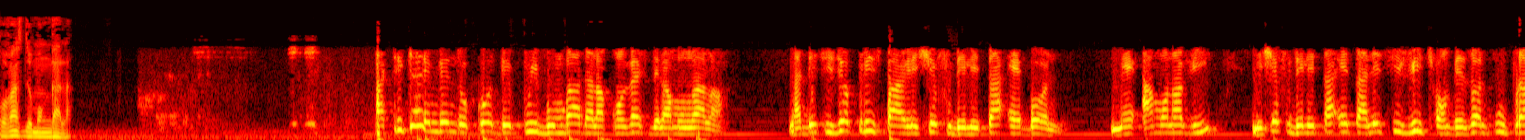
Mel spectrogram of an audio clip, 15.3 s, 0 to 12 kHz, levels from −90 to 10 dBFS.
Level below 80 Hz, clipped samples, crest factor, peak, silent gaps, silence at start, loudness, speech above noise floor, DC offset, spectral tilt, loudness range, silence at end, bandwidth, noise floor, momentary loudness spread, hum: -48 dBFS; under 0.1%; 18 dB; -2 dBFS; none; 0 s; -19 LUFS; 31 dB; under 0.1%; -7 dB/octave; 7 LU; 0 s; 8 kHz; -49 dBFS; 7 LU; none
